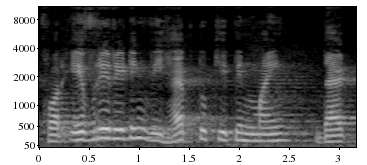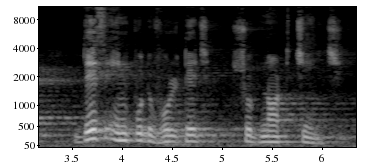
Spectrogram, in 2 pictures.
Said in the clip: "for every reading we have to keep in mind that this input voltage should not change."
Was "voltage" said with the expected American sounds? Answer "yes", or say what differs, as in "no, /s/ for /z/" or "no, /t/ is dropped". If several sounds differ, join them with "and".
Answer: yes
